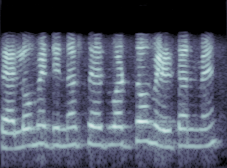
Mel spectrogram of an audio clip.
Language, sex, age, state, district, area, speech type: Sindhi, female, 45-60, Uttar Pradesh, Lucknow, rural, conversation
